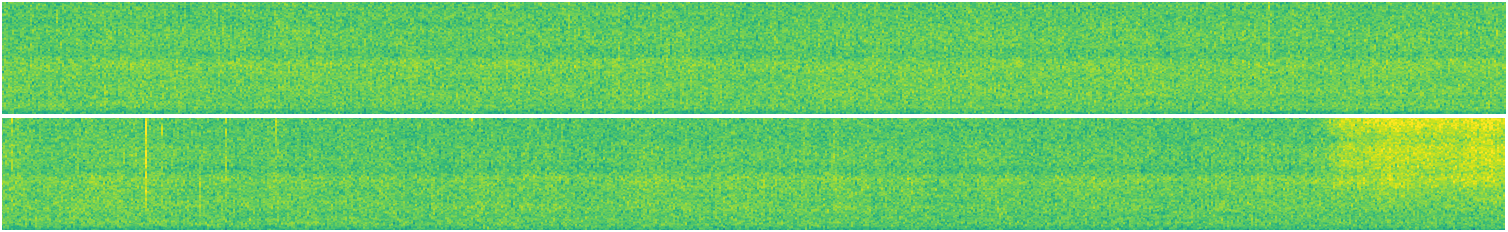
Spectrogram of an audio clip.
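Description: A fast, shallow river rushing over rocks, a steady roar of white water. Near the end a higher hiss joins, ground meat beginning to sizzle in a pan over a wood fire.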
